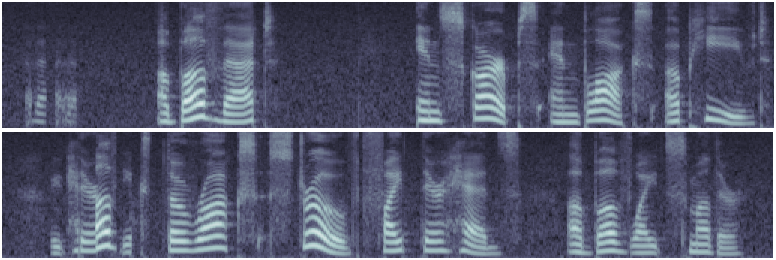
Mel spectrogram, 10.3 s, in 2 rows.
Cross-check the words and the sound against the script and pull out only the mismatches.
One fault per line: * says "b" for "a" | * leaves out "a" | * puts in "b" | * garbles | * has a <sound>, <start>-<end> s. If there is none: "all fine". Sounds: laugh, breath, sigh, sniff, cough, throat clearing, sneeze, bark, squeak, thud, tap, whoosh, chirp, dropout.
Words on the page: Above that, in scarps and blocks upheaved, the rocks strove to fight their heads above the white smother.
* has a laugh, 0.1-0.5 s
* garbles
* leaves out "to"
* leaves out "the"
